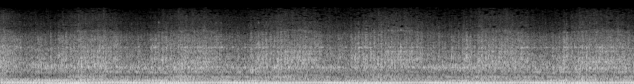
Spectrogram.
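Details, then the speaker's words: The 853 diesel on its first start in almost two years, cold (block 24°, no block heater). Heavy, slightly lumpy low idle with a slow sag about once a second. Owner suspects the fuel linkage is set low, since slight pedal pressure holds 600 rpm. Low idle. "I think the fuel linkage must be set a little low cuz with just a little bit of pressure from my foot the uh idle is holding very nice right at 600"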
